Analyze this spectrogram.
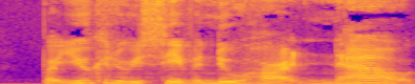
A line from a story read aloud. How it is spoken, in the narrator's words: exclaimed Pilgrim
